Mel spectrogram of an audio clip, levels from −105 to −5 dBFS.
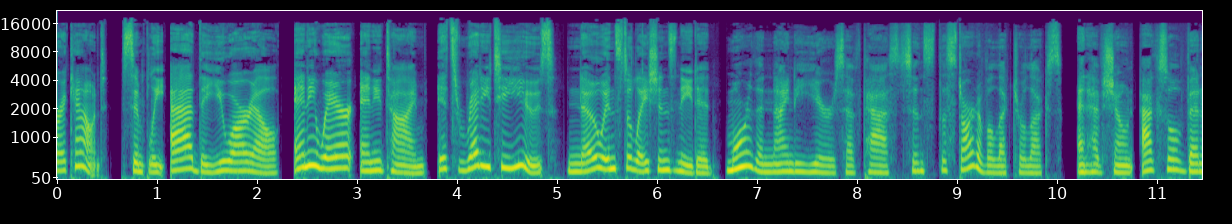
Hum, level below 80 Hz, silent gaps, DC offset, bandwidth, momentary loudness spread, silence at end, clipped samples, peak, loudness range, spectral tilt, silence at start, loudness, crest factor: none; -50 dBFS; 0.55-0.65 s, 2.25-2.37 s, 3.73-3.80 s, 10.09-10.20 s; under 0.1%; 18 kHz; 8 LU; 0 s; under 0.1%; -2 dBFS; 5 LU; -5 dB/octave; 0 s; -17 LUFS; 14 dB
